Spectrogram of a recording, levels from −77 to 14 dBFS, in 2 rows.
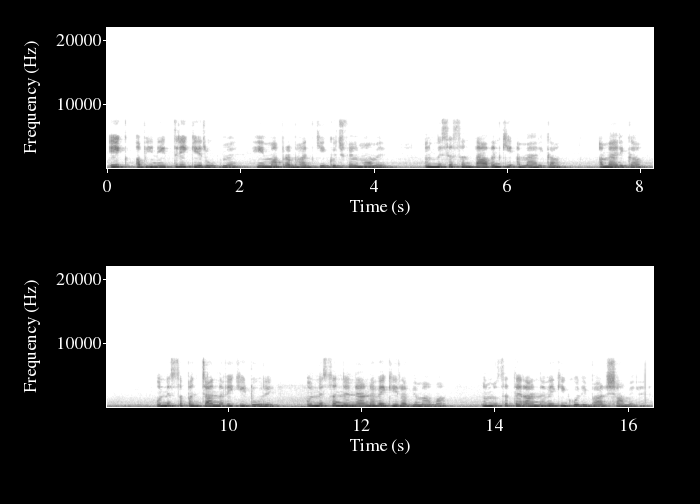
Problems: constant background noise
